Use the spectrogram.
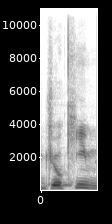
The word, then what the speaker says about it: Joakim: I can give you Joakim Noah. Joakim, pronounced differently and finished with an M.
